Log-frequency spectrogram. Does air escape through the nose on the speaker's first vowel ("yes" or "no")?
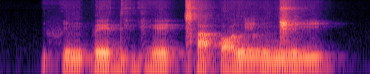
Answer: no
